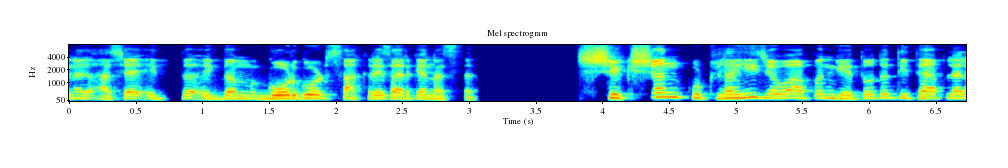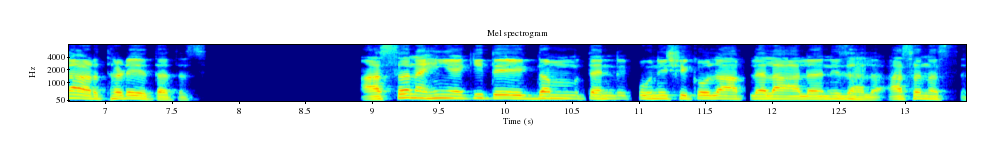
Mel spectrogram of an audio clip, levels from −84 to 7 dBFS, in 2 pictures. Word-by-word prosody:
ना, 170 - -4 0.2
अशा 145 +4 -1 0.4
एकदम 165 +3 -2
गोड-गोड 170 +2 +4
साखरेसारख्या 160 0 -1
नसतात. 135 -6 -4 0.8
शिक्षण 225 +5 +6
कुठलंही 185 +3 +2
जेव्हा 200 -1 +2
आपण 190 0 -2
घेतो 175 +2 -3
तर 195 - -2
तिथे 185 -2 -1
आपल्याला 180 0 +2
अडथळे 155 +2 0
येतातच. 115 -5 -6 1.2
असं 135 +10 +2
नाहीये 180 -1 +2
की 185 +2 -3
ते 175 - +2
एकदम 165 +1 -2
त्यांनी 150 0 -3
कोणी 160 0 -3
शिकवलं 160 0 -2
आपल्याला 145 0 -1
आलं 135 +1 -1
आणि 145 +1 -4
झालं 125 -5 -4 0.2
असं 155 +4 -3
नसतं. 135 -5 -6
160 Hz, 135 wpm, -20 LUFS, 145-180 Hz, 1.2 s, शिक्षण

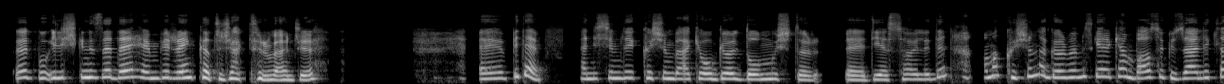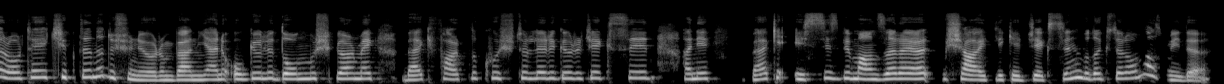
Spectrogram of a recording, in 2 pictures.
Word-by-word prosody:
Evet, 300 +1 0
bu 285 - 0
ilişkinize 310 +2 +3
de 325 +3 +5
hem 285 -2 +2
bir 310 -2 +1
renk 310 +2 +5
katacaktır 270 -5 +3
bence. 210 +3 +3 1.6
Eee, 265 +2 0
bir 365 - 0
de 305 - +2 0.4
hani 260 0 -1
“şimdi, 290 +1 -1
kışın 280 -2 +1
belki 255 +1 -1
o 255 -2 +3
göl 255 -3 +1
donmuştur“, 235 -3 +1 0.3
eee, 205 -3 0
diye 220 -1 +1
söyledin, 235 - -3 0.3
ama 405 +6 0
kışın 320 +6 +1
da 430 - -1
görmemiz 330 +1 0
gereken 360 -2 0
bazı 310 +3 -1
güzellikler 295 +3 0
ortaya 290 +4 0
çıktığını 330 +3 0
düşünüyorum 205 -9 0
ben. 210 0 +3
Yani, 220 +2 0
o 235 -1 0
gölü 275 -2 -1
donmuş 255 +1 +2
görmek, 265 0 0 0.2
belki 215 +2 -2
farklı 250 +2 -5
kuş 285 -2 -5
türleri 280 -1 -1
göreceksin. 290 +2 -4 0.3
Hani, 260 +2 0 0.4
belki 260 +7 -2
eşsiz 240 +3 -2
bir 280 - +2
manzaraya 255 +1 +3
şahitlik 215 -3 0
edeceksin. 210 +9 0
Bu 265 -3 -2
da 255 - +2
güzel 265 +2 -4
olmaz 345 +7 -3
mıydı? 195 +4 -3
270 Hz, 135 wpm, -22 LUFS, 235-300 Hz, 1.6 s, de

